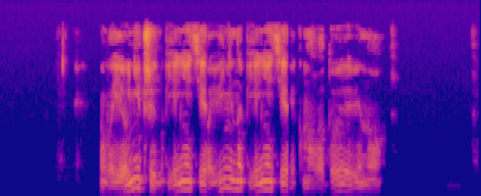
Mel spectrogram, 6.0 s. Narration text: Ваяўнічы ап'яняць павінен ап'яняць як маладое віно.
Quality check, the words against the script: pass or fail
pass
